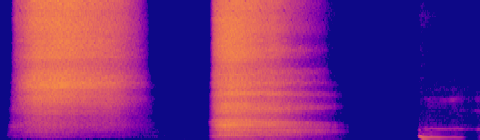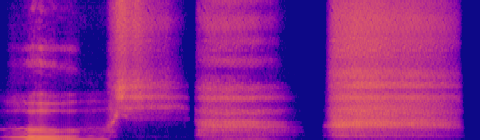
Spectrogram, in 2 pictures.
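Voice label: "hei1 ban3", Mandarin Chinese; HSK3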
